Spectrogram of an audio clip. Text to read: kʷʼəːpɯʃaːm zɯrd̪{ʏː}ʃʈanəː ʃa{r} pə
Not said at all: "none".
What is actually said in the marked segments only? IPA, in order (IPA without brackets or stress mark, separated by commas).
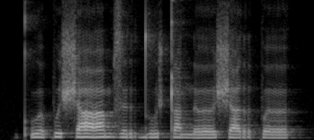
uː, r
